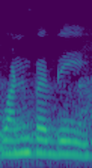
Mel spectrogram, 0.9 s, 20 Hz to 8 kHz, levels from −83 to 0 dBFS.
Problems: continuous background conversations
